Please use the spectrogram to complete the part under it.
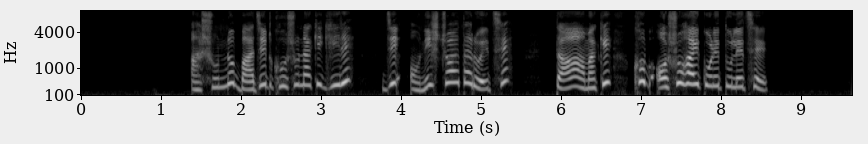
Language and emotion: Bengali, fearful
